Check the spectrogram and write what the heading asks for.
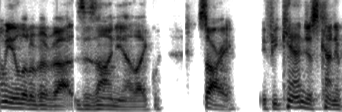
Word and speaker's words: Zizania: Mitch of Zizania Consulting. Is that also pronounced? – You were close. Zizania Consulting.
